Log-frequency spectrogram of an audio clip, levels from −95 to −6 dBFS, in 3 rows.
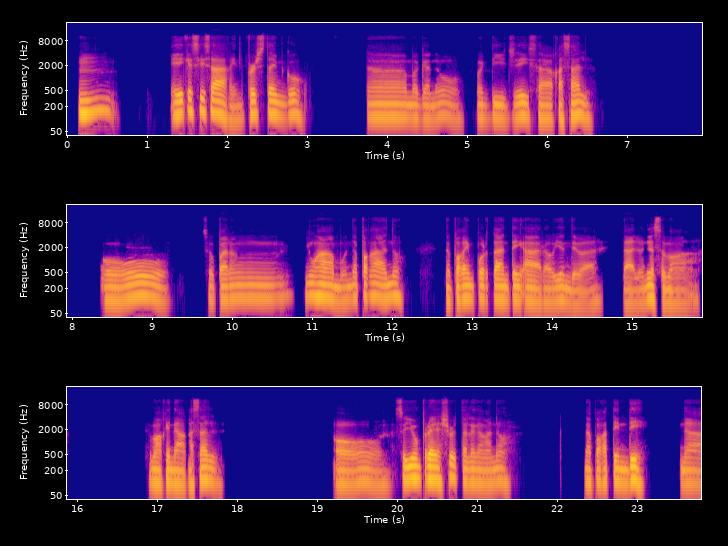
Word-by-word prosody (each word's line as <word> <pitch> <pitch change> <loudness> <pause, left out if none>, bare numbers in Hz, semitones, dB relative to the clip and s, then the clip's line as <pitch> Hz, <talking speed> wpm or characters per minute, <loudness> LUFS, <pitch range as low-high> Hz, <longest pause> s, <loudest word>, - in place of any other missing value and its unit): Hmm. 145 +2 +1 0.7
Eh 130 +2 +4
kasi 155 +2 0
sa 140 -5 +5
akin, 100 0 -7
first 135 -1 +1
time 130 -4 +2
ko. 130 -2 -2 0.8
Na 115 0 -1
mag-ano, 110 0 -5 0.2
mag-DJ 110 +1 -3
sa 110 +1 -2
kasal. 110 0 -1 1.8
Oo. 115 +1 +1 0.4
So, 110 - -7
parang 115 +3 0 0.8
yung 135 0 0
hamon 120 -5 +3
napaka 125 0 +1
ano, 125 -1 -2 0.5
napakaimportanteng 115 0 +2
araw 100 -2 0
'yon 105 0 -1
'di 90 - -3
ba? 85 +2 -6 0.4
Lalo 90 +1 -1
na 120 - +4
sa - - -3
mga 90 -1 -3 1.2
sa - - -37
mga 105 -2 +2
kinakasal. 105 +2 +2 1.5
Oo. 100 0 -1
So, - - -3
'yong 125 0 +6
pressure 125 +3 +6
talagang 105 -4 -1
ano, 110 -3 -5 0.9
napakatindi, 110 0 +3 0.5
na 100 0 0
110 Hz, 100 wpm, -25 LUFS, 105-125 Hz, 1.8 s, yong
